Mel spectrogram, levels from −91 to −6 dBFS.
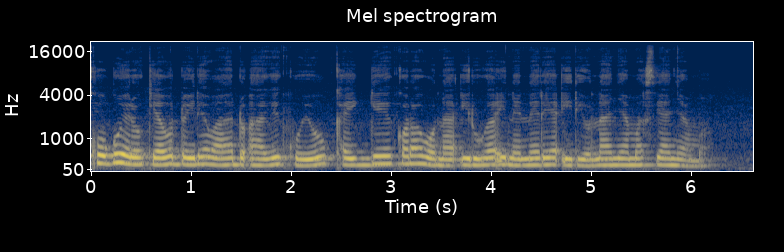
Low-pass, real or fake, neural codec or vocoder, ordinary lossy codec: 19.8 kHz; real; none; none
